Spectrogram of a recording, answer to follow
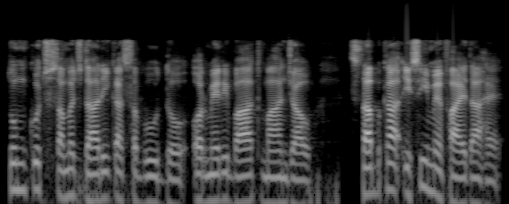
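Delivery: plain reading voice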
